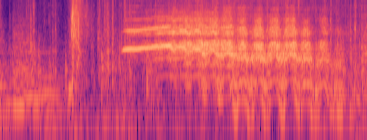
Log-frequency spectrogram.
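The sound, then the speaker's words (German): A mare pulling a wagon whinnies loudly, with the rhythmic clip-clop of trotting hooves. “Er peitschte die Stute, die nach einem Satz zur Seite wieder in flotten Trab fiel.”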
